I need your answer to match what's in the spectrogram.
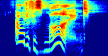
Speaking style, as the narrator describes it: cried Sir Michael

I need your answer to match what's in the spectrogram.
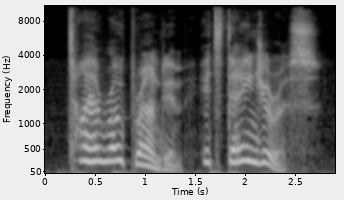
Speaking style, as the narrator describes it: cried a soft and anxious voice somewhere above them

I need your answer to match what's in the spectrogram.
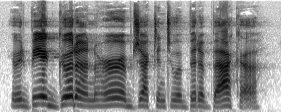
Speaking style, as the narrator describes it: growled Mr

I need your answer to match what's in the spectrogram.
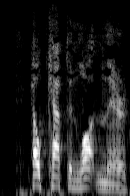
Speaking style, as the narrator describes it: cried Mason

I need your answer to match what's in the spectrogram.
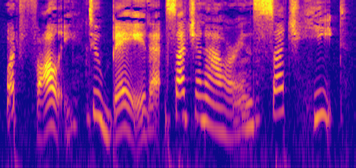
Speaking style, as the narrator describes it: exclaimed Mr

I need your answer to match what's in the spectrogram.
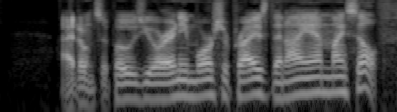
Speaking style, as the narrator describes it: said Marilla

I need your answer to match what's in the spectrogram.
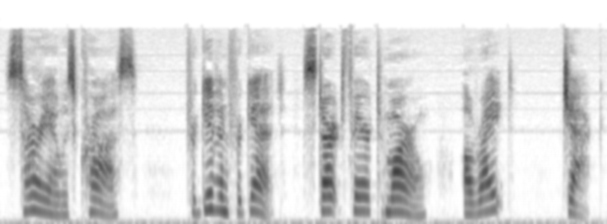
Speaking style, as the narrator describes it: in broken whispers

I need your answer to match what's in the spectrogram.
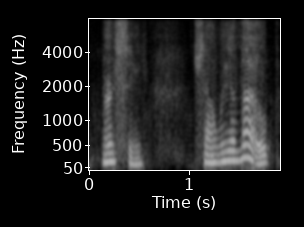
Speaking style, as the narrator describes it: She laughed

